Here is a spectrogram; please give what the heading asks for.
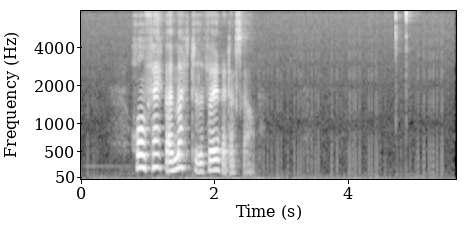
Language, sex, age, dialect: Faroese, female, 36-60, Norðuroyggjar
